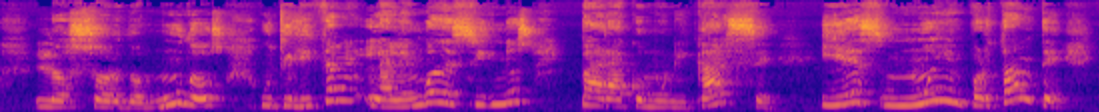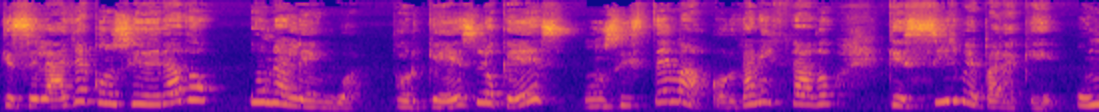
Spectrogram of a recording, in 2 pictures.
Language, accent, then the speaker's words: Spanish; Andalusia, Spain; accent: Andalusian; yo soy andaluza, vivo en Andalucía y mi dialecto es el andaluz, aunque mi pronunciación y mi acento está cada vez más estandarizado.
